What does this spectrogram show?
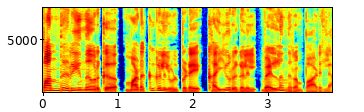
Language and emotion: Malayalam, neutral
